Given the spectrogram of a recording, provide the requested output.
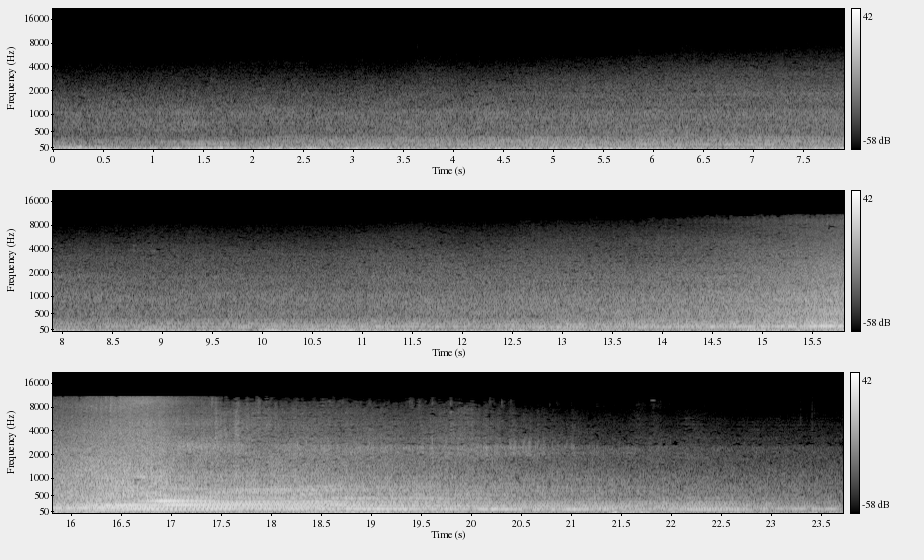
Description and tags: Dodge Road Runner doppler
A doppler (stereo of course) car by of a classic muscle car, The Dodge Road Runner.
Car-by, Doppler, Hemi, Road-Runner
